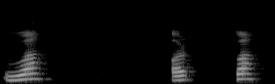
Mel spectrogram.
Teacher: जब हम ये साउंड वाह और वाह या करके हम प्रोड्यूस करते हैं, तो हमारे लिप्स हमारे टीथ से टच करते हैं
